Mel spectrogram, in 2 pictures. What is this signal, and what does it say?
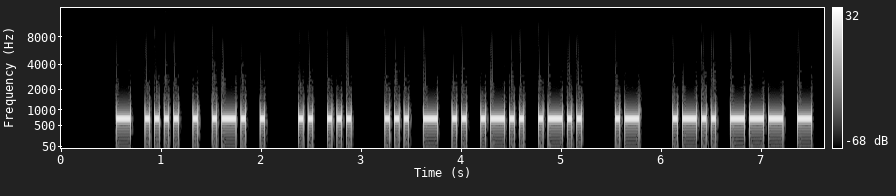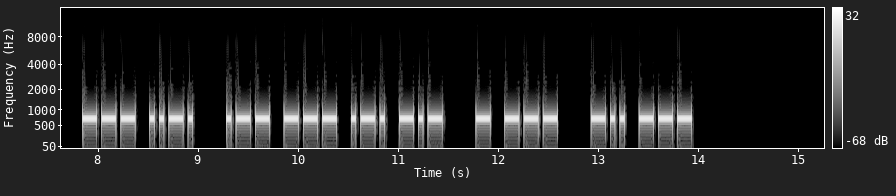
Morse code, heard as a keyed tone, about 25 wpm, 700 Hz. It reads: THERE IS STILL A LOT OF WORK TO DO
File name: Sets of 9 Words - 25wpm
